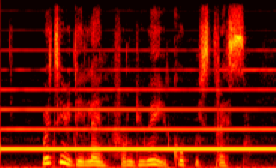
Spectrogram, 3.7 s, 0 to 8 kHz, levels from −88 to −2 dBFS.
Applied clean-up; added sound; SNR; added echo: none; Wind instrument, woodwind instrument; -3 dB; none.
